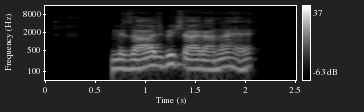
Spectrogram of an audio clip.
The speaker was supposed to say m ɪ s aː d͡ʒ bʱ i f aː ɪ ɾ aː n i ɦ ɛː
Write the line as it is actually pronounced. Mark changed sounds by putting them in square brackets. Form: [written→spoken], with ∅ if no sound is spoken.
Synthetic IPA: m ɪ [s→z] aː d͡ʒ bʱ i [f→ʃ] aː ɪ ɾ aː n [i→a] ɦ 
